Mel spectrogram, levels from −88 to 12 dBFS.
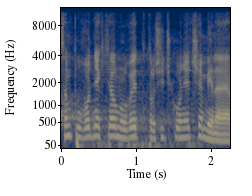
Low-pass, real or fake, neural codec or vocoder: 10.8 kHz; real; none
